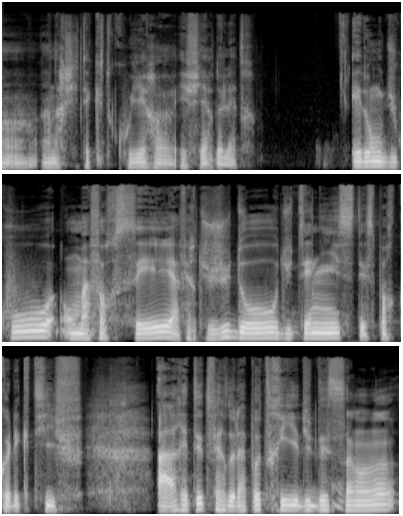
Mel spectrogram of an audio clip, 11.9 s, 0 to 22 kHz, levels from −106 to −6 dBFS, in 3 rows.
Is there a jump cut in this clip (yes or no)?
yes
